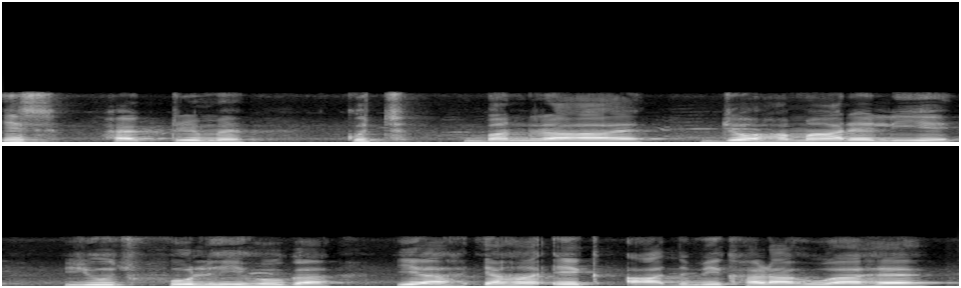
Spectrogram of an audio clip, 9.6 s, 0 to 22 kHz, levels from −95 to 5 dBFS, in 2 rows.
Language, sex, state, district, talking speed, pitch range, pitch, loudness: Hindi, male, Chhattisgarh, Kabirdham, 120 wpm, 150-175 Hz, 155 Hz, -14 LUFS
